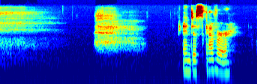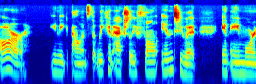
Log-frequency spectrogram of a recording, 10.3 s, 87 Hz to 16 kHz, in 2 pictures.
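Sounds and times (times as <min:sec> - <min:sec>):
deep breaths: 0:00.0 - 0:03.0
speech: 0:03.7 - 0:10.2.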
